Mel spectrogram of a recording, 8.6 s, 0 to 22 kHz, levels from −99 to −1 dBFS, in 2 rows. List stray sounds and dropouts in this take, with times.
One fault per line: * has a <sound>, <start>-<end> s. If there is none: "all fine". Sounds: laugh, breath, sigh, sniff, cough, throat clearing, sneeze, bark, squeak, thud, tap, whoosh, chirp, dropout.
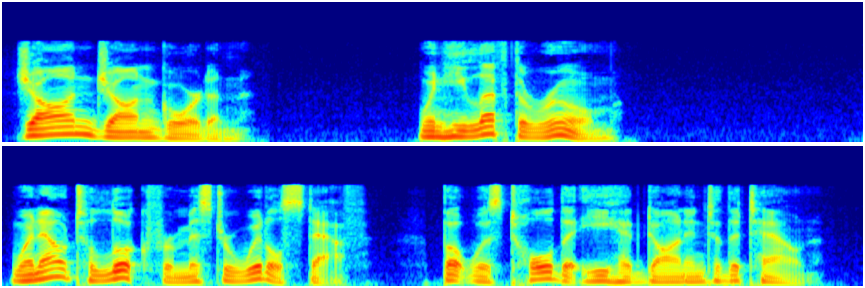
all fine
